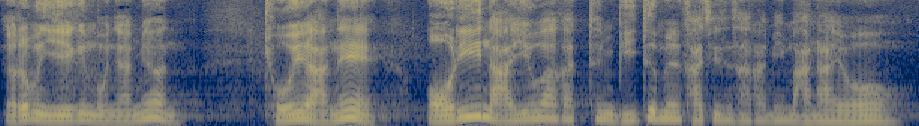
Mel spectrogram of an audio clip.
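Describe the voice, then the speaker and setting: A man, a pastor, preaching a sermon with animated storytelling, acting out voices from his anecdotes. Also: mid-range voice, normal speed. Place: church sanctuary. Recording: long hall reverb.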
